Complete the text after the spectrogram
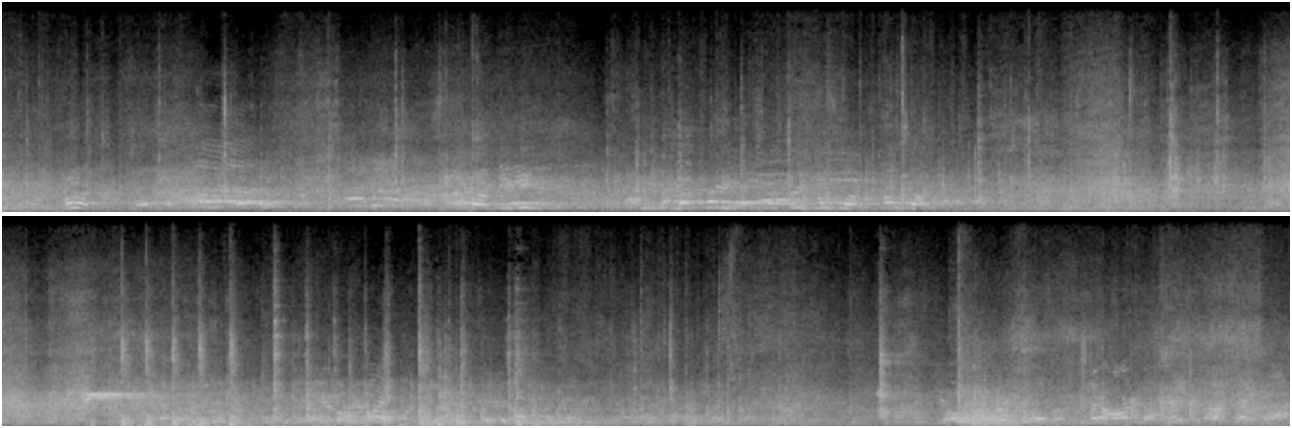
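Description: Sticks clack against a puck and the ice.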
